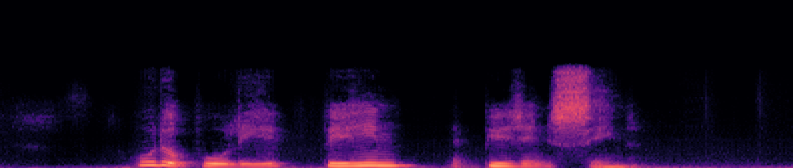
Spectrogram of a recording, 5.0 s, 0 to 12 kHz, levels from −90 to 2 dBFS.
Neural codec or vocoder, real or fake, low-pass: codec, 16 kHz, 0.5 kbps, X-Codec, WavLM features, trained on Multilingual LibriSpeech; fake; 7.2 kHz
